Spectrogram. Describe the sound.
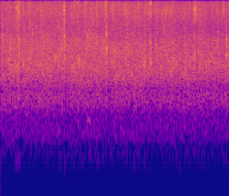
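An audience applauds with dense, steady clapping that holds at an even level throughout.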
